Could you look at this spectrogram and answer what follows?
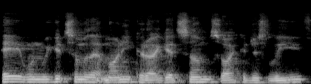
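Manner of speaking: normal talking voice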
